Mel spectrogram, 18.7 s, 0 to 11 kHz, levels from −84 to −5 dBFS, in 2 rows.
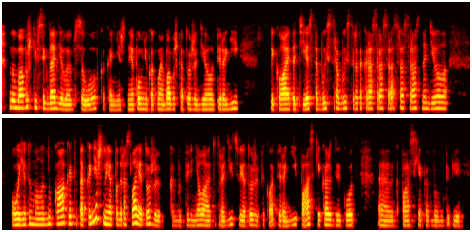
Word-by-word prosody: Ну, 205 -2 +2
бабушки 200 +2 +4
всегда 170 -3 +3
делают 145 -3 0
всё 150 - -2
ловко, 155 +4 -2
конечно. 140 +1 -5
Я 145 - +1
помню, 155 0 +1
как 150 0 -3
моя 150 -1 +1
бабушка 155 +1 +2
тоже 150 -1 -2
делала 150 +1 -1
пироги, 150 +4 -2 0.6
пекла 150 0 +4
это 155 0 +2
тесто, 160 +1 +3
быстро-быстро, 170 +1 -3
так, 165 -1 -5
раз 165 0 +1
раз 180 0 0
раз - - -2
раз 185 +1 -1
раз 180 0 0
наделала. 175 0 +1 0.6
Ой, 165 0 +4
я 170 - +2
думала, 170 -2 0
ну 190 +3 -3
как 200 +4 +3
это 205 -1 -1
так? 160 -1 +3
Конечно, 240 - +4
я 175 -1 +5
подросла, 170 +4 +3
я 170 - +5
тоже, 160 -5 -1
как 140 - -11
бы, 140 0 -10
переняла 150 +1 -1
эту 145 0 -8
традицию, 150 +3 -4
я 140 - +1
тоже 155 +1 -1
пекла 140 - -4
пироги, 145 +3 -3
паски 165 -1 +2
каждый 160 -2 +1
год. 150 0 0 0.5
Э, 140 -2 -3
к 135 - -16
Пасхе, 145 +1 -3
как 140 -2 -9
бы, 140 -1 -6
мы 140 0 -11
пекли. 135 0 -8
160 Hz, 185 wpm, -29 LUFS, 145-175 Hz, 0.6 s, я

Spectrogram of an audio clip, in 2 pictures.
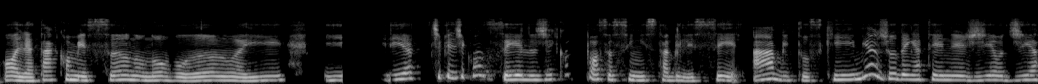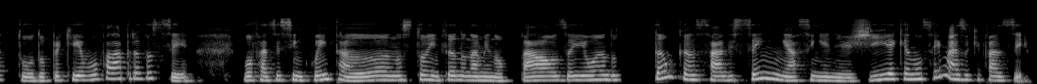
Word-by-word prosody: Olha, 180 -4 +5
tá 205 +3 +3
começando 205 0 +2
um - - +1
novo 180 -1 +1
ano 185 +3 +3
aí, 180 +4 +1 0.4
e 195 0 -2 0.4
queria 235 +5 -1 0.2
te 345 - +1
pedir 295 +2 -1
conselhos, 220 - +1
de 220 +1 -2
como 230 0 -15
posso, 230 0 -1
assim, 210 -2 -1
estabelecer 185 -1 -1 0.2
hábitos 195 -6 +1
que 220 +3 0
me 250 - +3
ajudem 255 - +1
a - - -2
ter 220 +1 -1
energia 205 -1 0
o 200 - -1
dia 210 +3 -2
todo? 170 -1 -1
Porque 190 +3 -3
eu 200 0 +4
vou 225 - -1
falar 260 +2 0
pra 265 0 -4
você. 275 - -2 0.6
Vou 190 - +1
fazer 190 +1 -2
50 200 +4 0
anos, 195 +4 +1
tô 220 +2 -1
entrando 205 0 0
na 185 -1 +2
menopausa 185 +3 +1
e 200 +1 +1
eu 205 +1 +2
ando 215 -1 0 0.3
tão 310 +6 0
cansada 215 -8 0
e 195 - -5
sem, 235 +1 +1
assim, 180 +1 -1
energia, 175 +8 +1
que 250 - -3
eu 245 - +3
não 245 +1 +2
sei 315 +8 -6
mais 240 - +2
o 220 - -1
que 220 +1 -11
fazer. 185 -3 -2
200 Hz, 170 wpm, -25 LUFS, 185-225 Hz, 0.6 s, Olha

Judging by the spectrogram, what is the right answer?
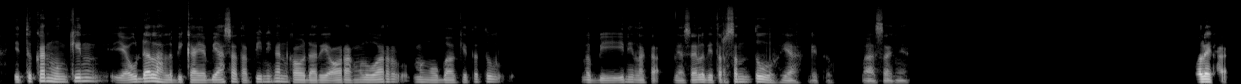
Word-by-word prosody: itu 115 +5 -1
kan 160 +2 +3
mungkin, 155 +6 -1
ya 100 -1 -3
udahlah 140 -1 +6
lebih 105 +1 -3
kayak 105 -1 0
biasa 115 +5 -1
tapi 100 +5 -5
ini 130 - -6
kan 140 -1 -3
kalau 110 -3 0
dari 105 0 -1
orang 105 +1 -1
luar 115 +2 -1 0.2
mengubah 105 -2 -4
kita 110 +3 -9
tuh 120 0 -6 0.8
lebih 100 0 -5
inilah, 105 -3 -4
Kak, 100 - -10
biasanya 95 +3 -2
lebih 105 - -1
tersentuh 115 -1 0
ya 95 -3 -4 0.2
gitu, - - -16 0.2
bahasanya. 85 +1 -7 2.9
Boleh, 125 +1 +12
Kak. - - -4
110 Hz, 140 wpm, -25 LUFS, 100-125 Hz, 2.9 s, Boleh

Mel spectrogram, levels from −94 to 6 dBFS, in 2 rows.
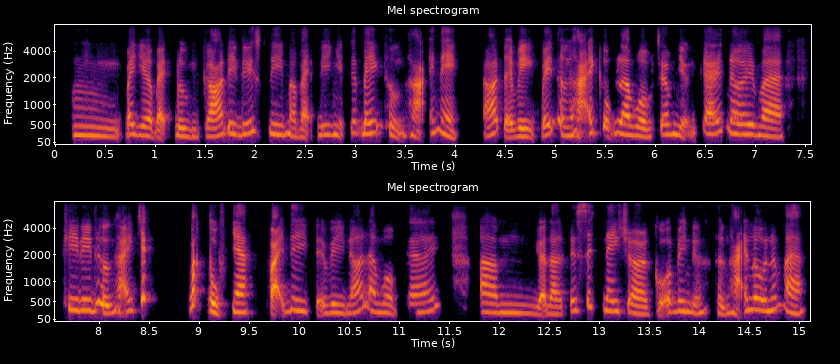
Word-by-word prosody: ừm, 220 -4 -2
bây 245 +1 0
giờ 220 -3 +2
bạn - - +1
đừng 200 -3 -1
có 205 -1 +4
đi 260 - -2
Disney, 265 -3 -2
mà 275 - -1
bạn 190 - -3
đi 240 +1 -4
những 245 0 -4
cái 285 - -6
bến 275 +7 +1
Thượng - - -4
Hải - - +1
nè. - - +2 0.3
Đó, 275 - +3
tại 180 - +1
vì 200 -1 +3
bến - - +1
Thượng 220 - -2
Hải 290 - +3
cũng - - -2
là 255 -4 +6
một 205 -4 +1
trong 255 +1 0
những 280 +4 -3
cái 275 +4 +1
nơi 255 -3 +2
mà 210 -5 +2 0.4
khi 290 -4 0
đi 275 -1 +2
Thượng 225 -3 +4
Hải 265 0 0
chắc 290 0 +5 0.4
bắt - - +5
buộc 230 -3 +6
nha, 230 -2 +6 0.2
phải - - +8
đi, 265 -1 -2
tại - - -3
vì 215 0 -1
nó 215 +3 -2
là 255 - -1
một 215 -3 -3
cái, 230 - -4 0.4
ờm, 220 -3 -1
gọi 215 - +3
là, 185 -1 0
cái 260 - -2
signature 255 - 0
của - - -1
bên 255 -1 0
Thượng 210 -1 -4
Thượng 190 -1 -4
Hải 250 +6 +1
luôn 285 -2 +3
á 290 - 0
mà. 195 - +2
235 Hz, 240 wpm, -23 LUFS, 210-265 Hz, 0.4 s, phải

